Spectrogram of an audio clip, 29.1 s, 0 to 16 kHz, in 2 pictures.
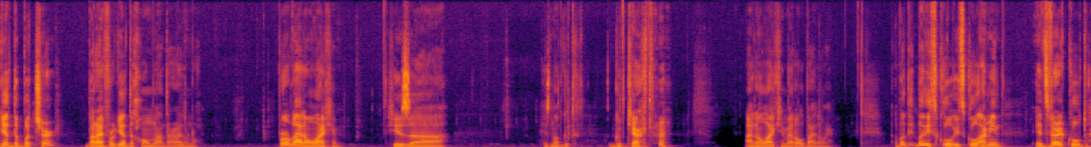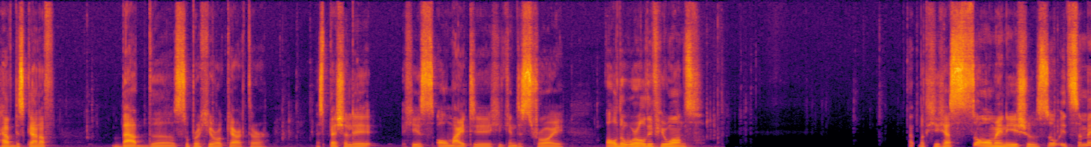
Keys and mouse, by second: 5.1 x, 7.3-13.6 drag, 13.6-16.9 right drag, 16.9-22.9 alt+drag, 23.3 g, 23.7 ], 23.9 ], 26.5-29.0 right drag, 26.6 1.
